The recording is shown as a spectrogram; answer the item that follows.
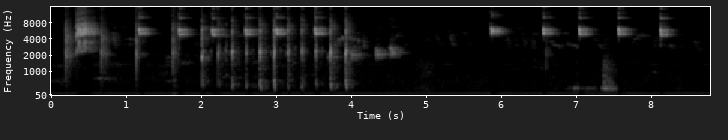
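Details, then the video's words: High, crisp lovebird chirps, used as a lure to prompt other lovebirds to sing, come in a quick irregular series, fade to a short silence, then resume as a few separated chirps. "pancingan burung Lovebird"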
